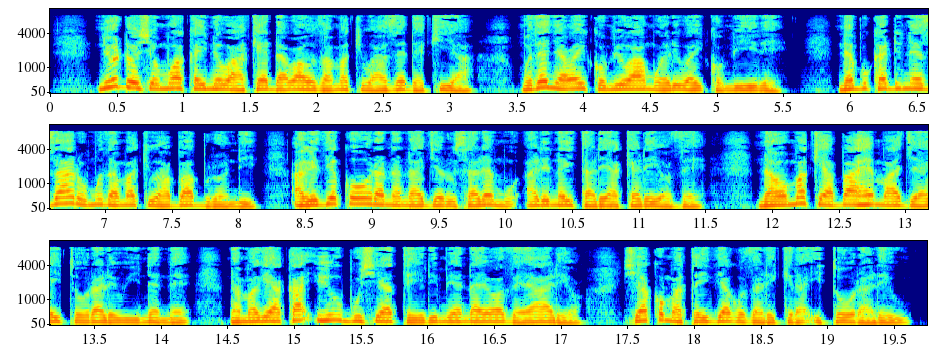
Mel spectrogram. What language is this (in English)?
Kikuyu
